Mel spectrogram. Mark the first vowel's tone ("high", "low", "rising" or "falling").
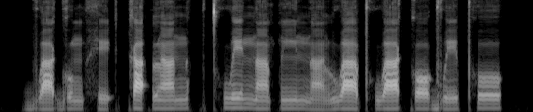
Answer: low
